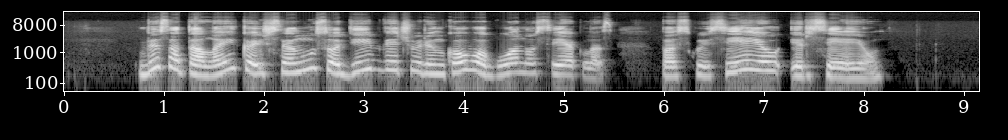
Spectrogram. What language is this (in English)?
Lithuanian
